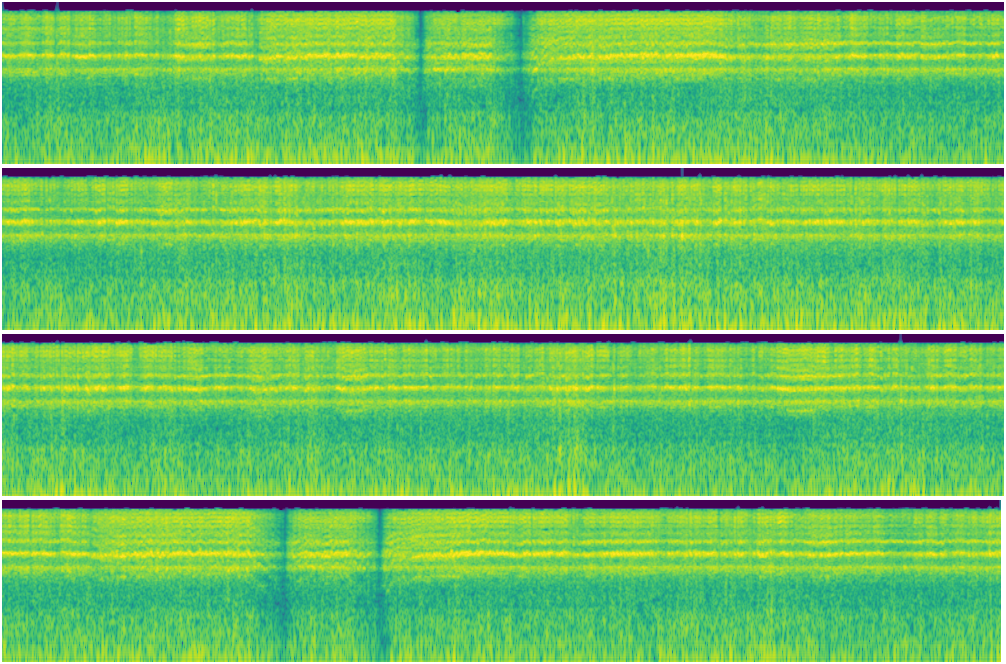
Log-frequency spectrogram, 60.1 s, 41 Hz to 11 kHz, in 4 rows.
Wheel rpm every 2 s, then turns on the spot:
230, 220, 190, 120, 170, 210, 220, 230, 230, 230, 230, 230, 230, 230, 230, 230, 230, 230, 230, 230, 230, 230, 230, 210, 150, 140, 220, 230, 230, 230.
none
